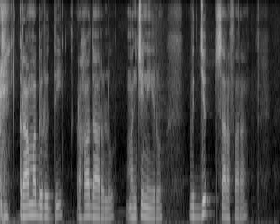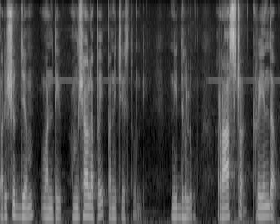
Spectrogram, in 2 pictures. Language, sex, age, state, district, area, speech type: Telugu, male, 18-30, Telangana, Nagarkurnool, rural, spontaneous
